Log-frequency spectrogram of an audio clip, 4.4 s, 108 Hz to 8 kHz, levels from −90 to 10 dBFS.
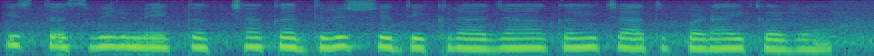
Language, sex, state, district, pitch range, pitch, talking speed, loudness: Hindi, female, Manipur, Imphal West, 205-225 Hz, 215 Hz, 235 wpm, -14 LUFS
